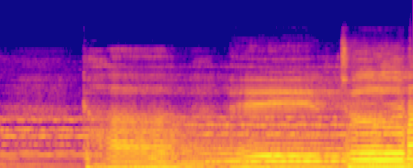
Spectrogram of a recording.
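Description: A priest's voice singing a slow devotional hymn in long, held notes over sustained background music. It starts soft and gets louder about a second in, swelling further near the end.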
